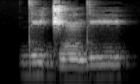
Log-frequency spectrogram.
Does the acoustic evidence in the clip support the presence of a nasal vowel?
yes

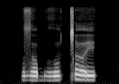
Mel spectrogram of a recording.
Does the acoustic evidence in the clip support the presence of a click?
yes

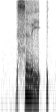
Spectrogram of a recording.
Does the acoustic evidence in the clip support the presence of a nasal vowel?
no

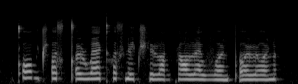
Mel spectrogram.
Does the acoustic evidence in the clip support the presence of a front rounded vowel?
no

